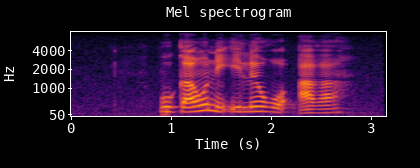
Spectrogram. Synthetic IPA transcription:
bʊkʼaʊnɪʔɪlɪɣʊaɣa

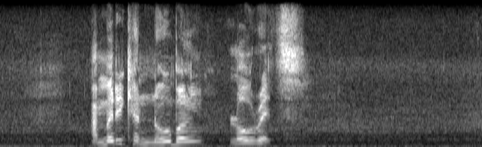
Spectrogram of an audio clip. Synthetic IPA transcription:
amɛɾikʰãnːobɛllɔɹɛts

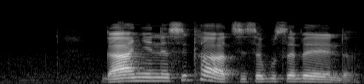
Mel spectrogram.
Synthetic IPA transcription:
k̬aɲɛnesikʰatʰisek̬usɛɓɛːndʱa̰

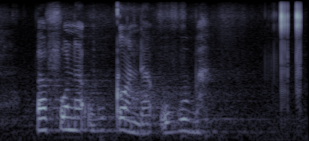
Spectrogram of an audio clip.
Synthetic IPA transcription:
ɓafunaʔuk̬uǃɔndʱaʔuk̬uːɓa

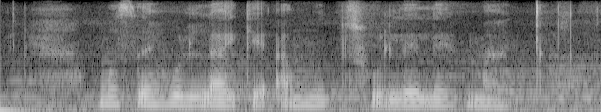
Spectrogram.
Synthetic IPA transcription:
mʊsɛɦʊl̩lakʼɛ̰ʔa̰mʊtʰʊ̰lɛlɛmaːǃḁ

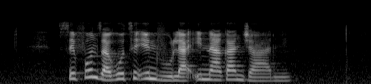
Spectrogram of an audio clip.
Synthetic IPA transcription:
sifund͡zʱak̬ut͡sʰiːnd͡vʱulaʔinak̬and͡ʒʱaːni

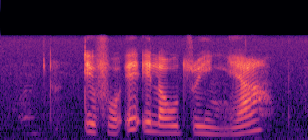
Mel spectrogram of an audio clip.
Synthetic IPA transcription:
tʼɪfɔʔɪʔɪlaʊt͡sʼweŋ̩ja

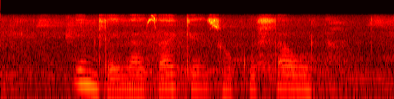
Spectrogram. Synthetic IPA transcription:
iːnd͡ɮʱɛlazakʰɛzok̬ʼuɬawuːla

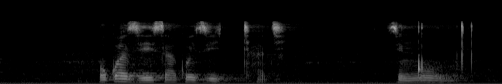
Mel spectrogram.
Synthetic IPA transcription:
ukʼwazisakʼwezitʰa̰tʰi̥ | z̥iŋ͡ǃuːmɔ

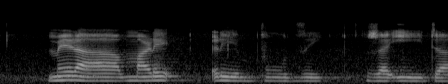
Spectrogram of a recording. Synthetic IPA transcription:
mɛɺaɦamaɺɛ | ɺib̪vud͡zi | zʷaiːtʼa

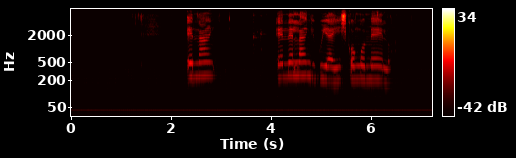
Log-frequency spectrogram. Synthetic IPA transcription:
ɛnɛlaŋɡikujaɦiʃi̥kɔŋɡɔmɛːlɔ

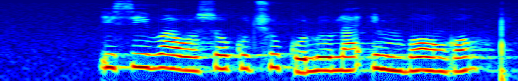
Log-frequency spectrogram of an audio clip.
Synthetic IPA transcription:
isiɓawɔsok̬ut͡ʃʰuɡ̥ʱululaʔiːmbʱɔːŋɡɔ

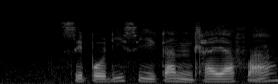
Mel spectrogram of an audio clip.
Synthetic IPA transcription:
sɪpʼodisikʼan̩t͡ɬʰajafa̰

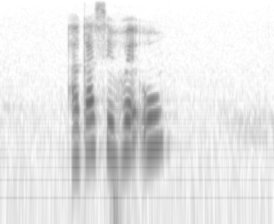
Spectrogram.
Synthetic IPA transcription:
akʼasɪhwɛʔʊ

